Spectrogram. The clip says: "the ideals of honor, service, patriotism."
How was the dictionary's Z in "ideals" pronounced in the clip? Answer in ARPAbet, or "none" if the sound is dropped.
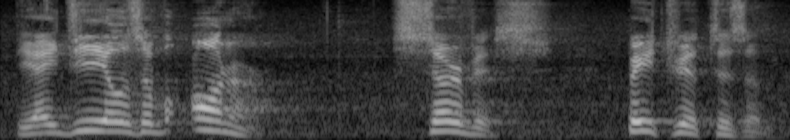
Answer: Z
